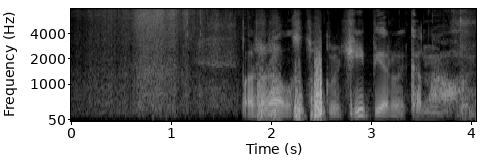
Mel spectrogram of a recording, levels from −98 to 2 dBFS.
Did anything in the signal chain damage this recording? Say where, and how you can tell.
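Yes. A doubled audio track runs from the start to 2.1 s. An equally loud, dry copy trails by roughly 150 ms and stops abruptly, unlike decaying echo. It likely comes from a slower second capture path.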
